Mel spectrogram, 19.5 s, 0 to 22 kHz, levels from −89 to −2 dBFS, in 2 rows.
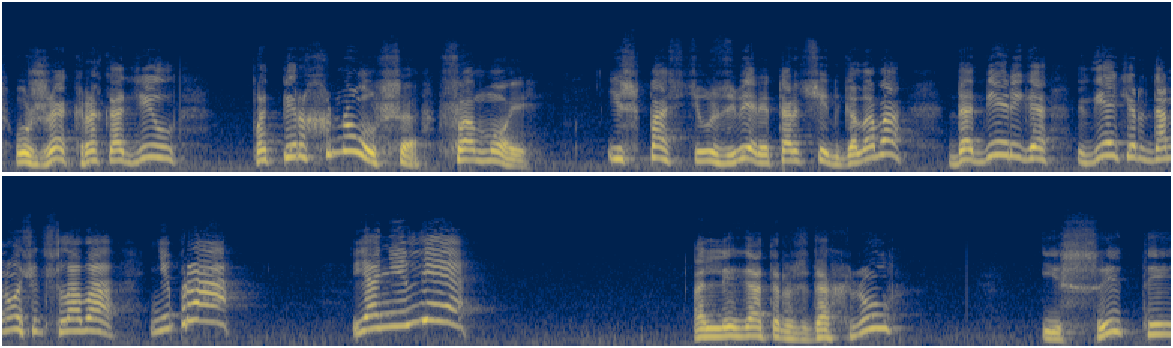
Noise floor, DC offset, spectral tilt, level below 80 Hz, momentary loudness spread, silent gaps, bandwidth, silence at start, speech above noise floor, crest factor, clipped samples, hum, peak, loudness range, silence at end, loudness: -61 dBFS; under 0.1%; -8 dB/octave; -62 dBFS; 9 LU; none; 7.8 kHz; 0 s; 38 dB; 18 dB; under 0.1%; none; -8 dBFS; 4 LU; 0 s; -24 LUFS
